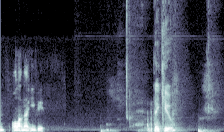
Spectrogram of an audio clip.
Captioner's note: speaking in foreign language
